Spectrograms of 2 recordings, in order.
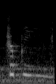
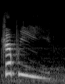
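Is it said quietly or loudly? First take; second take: quietly; loudly. First: It is said quietly. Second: It is said loudly.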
